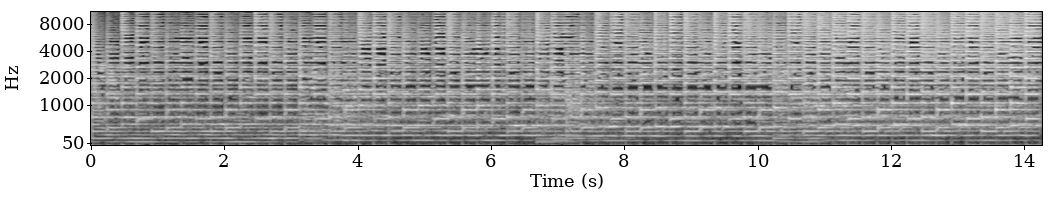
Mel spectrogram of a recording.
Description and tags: key loop 135
electronic, loop, riff, synth, hook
